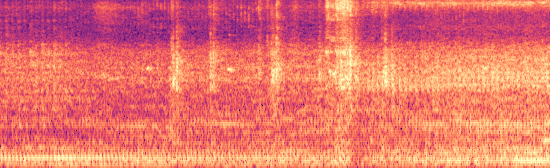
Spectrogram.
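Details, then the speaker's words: Honda Scoopy scooter after the crankshaft bearing was replaced for a rough engine noise: a fairly smooth, even idle with no rumble or grinding from the bottom end. The earlier noise is gone and the engine runs normally. "Nah guys, bisa kita dengar sendiri ya bahwa suara yang ribut seperti di awal-awal video guys sudah hilang ya."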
